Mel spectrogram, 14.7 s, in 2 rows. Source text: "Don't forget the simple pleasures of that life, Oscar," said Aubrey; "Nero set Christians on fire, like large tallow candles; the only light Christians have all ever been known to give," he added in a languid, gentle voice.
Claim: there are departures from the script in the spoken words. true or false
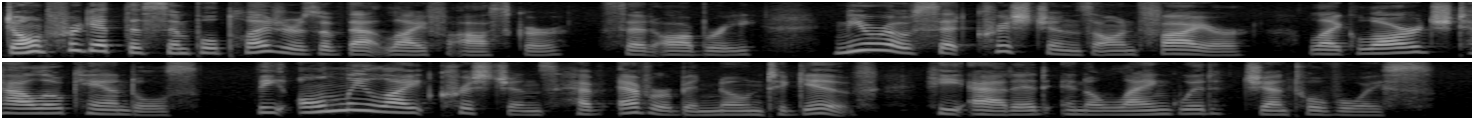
true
